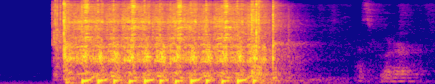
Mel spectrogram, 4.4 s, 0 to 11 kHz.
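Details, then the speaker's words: Kubota D640 diesel rebuilt with a D722 head, cranked to get oil up to the valvetrain before the first start attempt. Even, strong cranking pulses about three a second for two seconds, then stop; the starter turns the engine over fine. "yeah that sounds pretty good too all right let turn it over get oil up to the valve train"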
